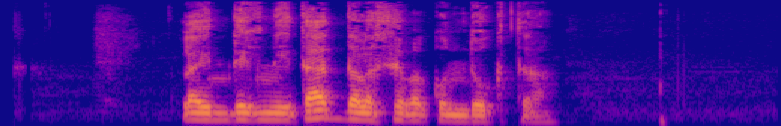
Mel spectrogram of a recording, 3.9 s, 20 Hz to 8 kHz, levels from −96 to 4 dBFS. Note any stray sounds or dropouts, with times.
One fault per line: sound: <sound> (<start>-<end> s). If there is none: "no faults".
no faults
